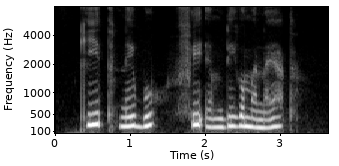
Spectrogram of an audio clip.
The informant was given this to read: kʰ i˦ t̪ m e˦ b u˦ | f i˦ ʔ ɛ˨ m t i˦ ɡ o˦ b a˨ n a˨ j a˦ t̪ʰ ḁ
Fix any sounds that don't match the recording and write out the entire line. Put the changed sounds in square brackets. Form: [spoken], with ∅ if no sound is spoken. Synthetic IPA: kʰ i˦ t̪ [n] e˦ b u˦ | f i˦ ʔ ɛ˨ m [d] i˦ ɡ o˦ [m] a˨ n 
